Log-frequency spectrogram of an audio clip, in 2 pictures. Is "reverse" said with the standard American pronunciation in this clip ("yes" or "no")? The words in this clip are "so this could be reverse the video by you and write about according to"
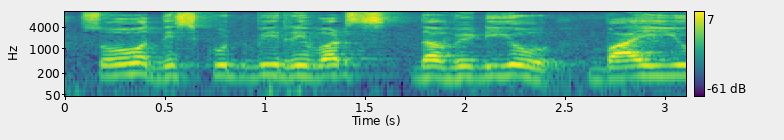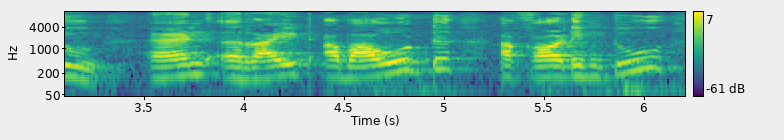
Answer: yes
